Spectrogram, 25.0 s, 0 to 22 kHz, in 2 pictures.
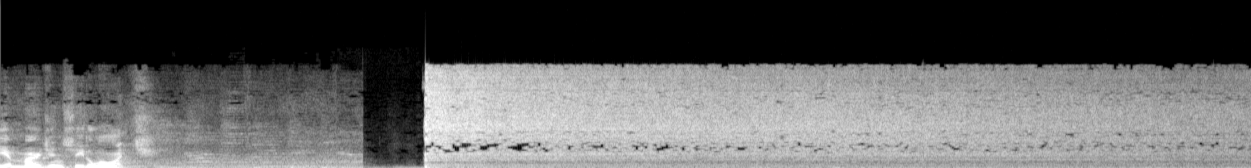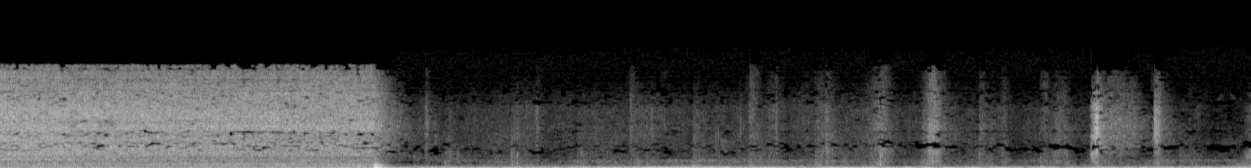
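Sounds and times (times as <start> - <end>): air suspension hissing: 4.2 - 16.5.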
